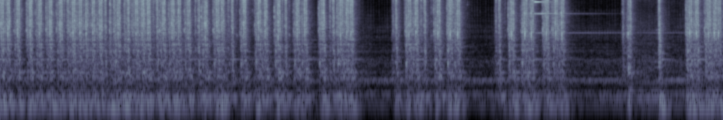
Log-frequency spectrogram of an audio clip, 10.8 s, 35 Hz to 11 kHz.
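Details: 1979 IBM Selectric II (non-correcting) typewriter, restored after a miswired plug, cleaning, flushing and lubrication: crisp, rapid key strikes in bursts with short pauses and carriage returns; normal operation.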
